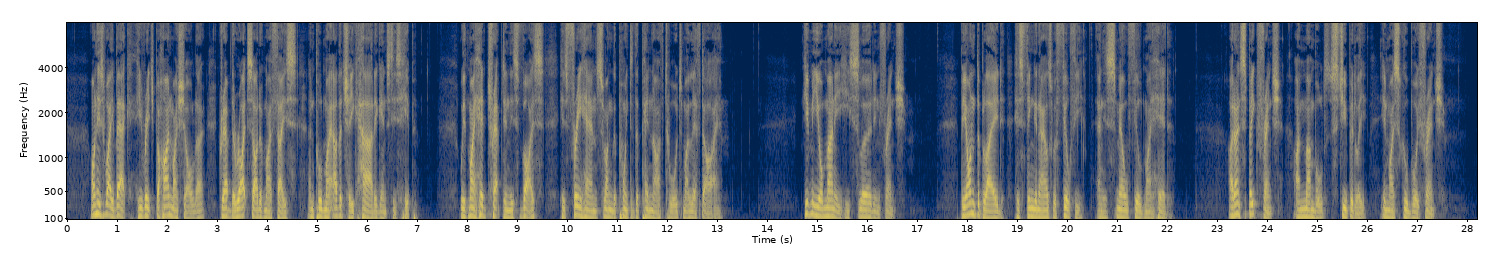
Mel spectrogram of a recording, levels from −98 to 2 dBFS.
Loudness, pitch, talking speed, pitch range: -17 LUFS, 110 Hz, 165 wpm, 100-125 Hz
